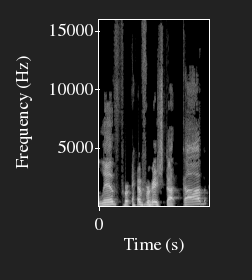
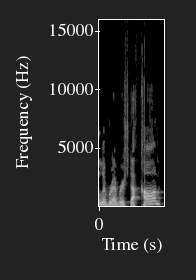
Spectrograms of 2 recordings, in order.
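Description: First: It is said more slowly. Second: It is said quickly.

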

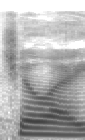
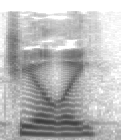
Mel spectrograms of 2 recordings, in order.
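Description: First: It is not pronounced like the word chili. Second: It is pronounced just like the word chili. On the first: "That you said Chile" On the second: "instead of Chile"

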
